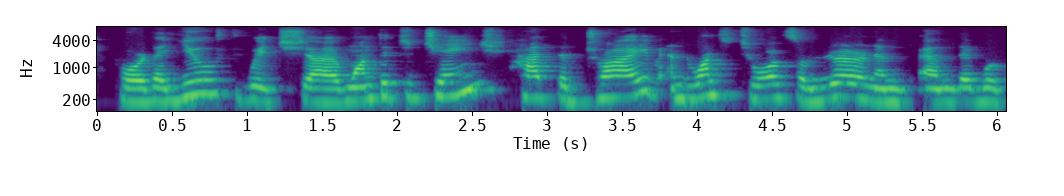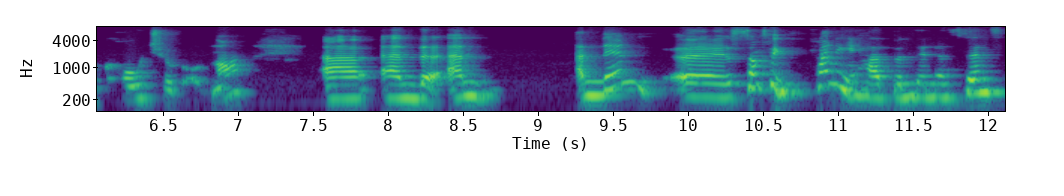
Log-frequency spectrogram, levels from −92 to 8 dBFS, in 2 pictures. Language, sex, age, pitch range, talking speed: English, female, 30-49, 195-270 Hz, 170 wpm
